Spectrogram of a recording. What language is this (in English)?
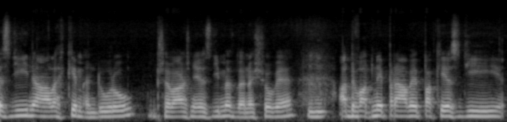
Czech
